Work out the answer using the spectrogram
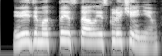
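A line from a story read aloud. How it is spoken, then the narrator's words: Hoarse rasp. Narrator (Russian): Прохрипел я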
